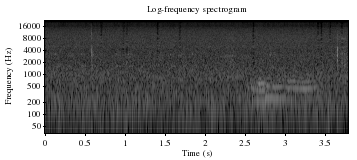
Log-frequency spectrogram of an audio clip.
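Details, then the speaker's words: A quiet room, then a low, wavering, gurgling rumble with faint clicks: a person's stomach growling from hunger. "Ooh. Did you hear that? That was my stomach. I'm telling you, dude, I'm hungry."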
